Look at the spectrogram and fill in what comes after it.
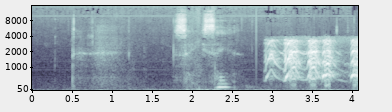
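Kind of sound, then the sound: animal, dog barking and whimpering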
